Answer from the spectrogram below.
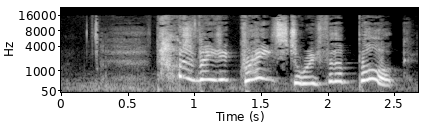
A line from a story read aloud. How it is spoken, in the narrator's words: Ginny told her brother angrily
